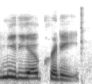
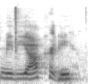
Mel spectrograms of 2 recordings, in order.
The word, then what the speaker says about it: mediocrity: in my mediocrete mediocrity I say mediocrity it's mediocrity I like to put the wrong syllable on the emphasis greatest Stephen King movie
